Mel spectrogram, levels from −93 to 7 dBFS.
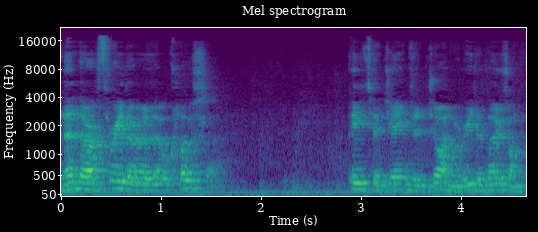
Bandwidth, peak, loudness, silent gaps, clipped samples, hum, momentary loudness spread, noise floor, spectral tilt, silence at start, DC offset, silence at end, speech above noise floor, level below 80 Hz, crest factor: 18 kHz; -8 dBFS; -26 LUFS; none; under 0.1%; none; 8 LU; -49 dBFS; -6 dB/octave; 0 s; under 0.1%; 0 s; 24 dB; -52 dBFS; 20 dB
